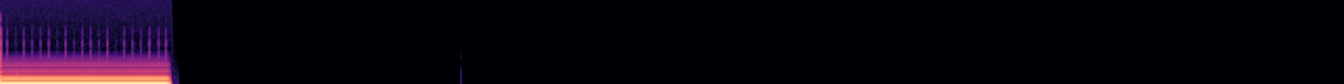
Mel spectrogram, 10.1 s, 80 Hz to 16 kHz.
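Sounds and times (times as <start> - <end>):
1 kHz sine wave tone: 0.0 - 1.3.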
